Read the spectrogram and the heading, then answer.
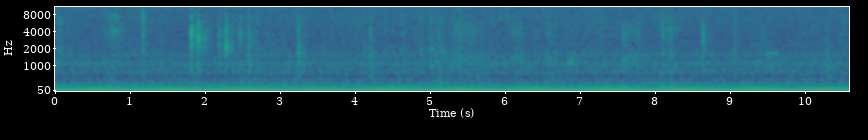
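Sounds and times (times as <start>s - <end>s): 
steady low hum: 0.0s - 10.5s
typing on a computer keyboard while changing a password: 1.8s - 3.4s.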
